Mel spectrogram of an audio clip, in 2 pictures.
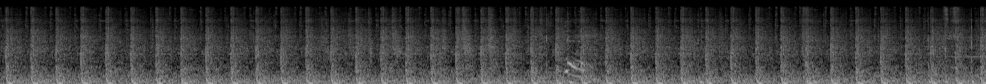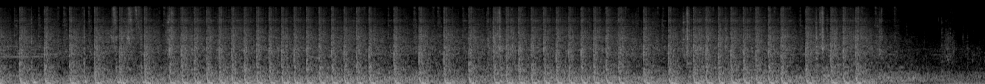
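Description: A machine gun fires in rapid, steady bursts.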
